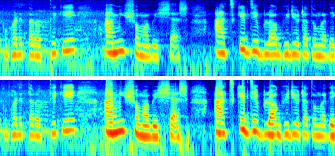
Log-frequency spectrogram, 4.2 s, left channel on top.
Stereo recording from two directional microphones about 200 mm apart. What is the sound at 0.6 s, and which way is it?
Speech, 35° right (ahead or behind).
